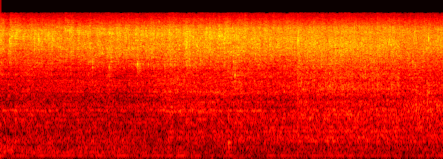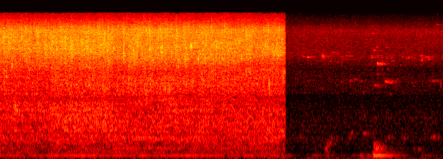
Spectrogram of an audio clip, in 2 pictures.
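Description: Marinated chicken pieces sizzling in hot oil in a pan, a steady loud hiss that cuts off suddenly about seven seconds in.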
